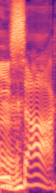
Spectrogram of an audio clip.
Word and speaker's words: Isak: No, you're using a Z. It's an S still. Isak. Closer. Isak.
